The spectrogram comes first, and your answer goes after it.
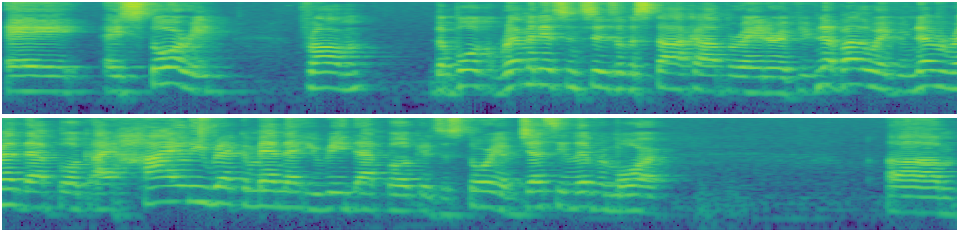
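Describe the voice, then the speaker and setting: Over noticeable background noise and audible room echo, a man with a New York accent speaks in an animated tone, his fairly high pitch moving with ordinary variation. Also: moderate pace. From New York City, the Bronx. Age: 60s. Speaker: economics and trading commentator. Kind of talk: casual video commentary.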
